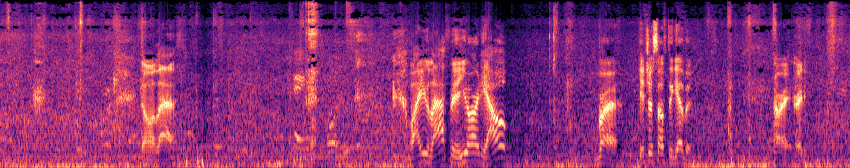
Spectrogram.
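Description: A young woman giggles softly, close by.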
